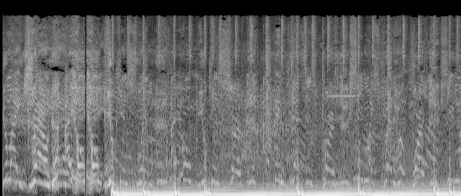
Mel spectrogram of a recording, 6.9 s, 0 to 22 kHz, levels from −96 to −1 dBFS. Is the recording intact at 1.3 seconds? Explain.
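No, a CD skip runs from 1.27 to 1.30 s, ending right at that moment. A knock or a flaw in the disc threw the laser onto a different turn of its spiral, so the player muted for about 30 ms and then carried on from another place. It is heard as a tick and an abrupt jump in the sound. On a waveform there is a short flat gap followed by a discontinuity, and a spectrogram shows a thin vertical break.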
